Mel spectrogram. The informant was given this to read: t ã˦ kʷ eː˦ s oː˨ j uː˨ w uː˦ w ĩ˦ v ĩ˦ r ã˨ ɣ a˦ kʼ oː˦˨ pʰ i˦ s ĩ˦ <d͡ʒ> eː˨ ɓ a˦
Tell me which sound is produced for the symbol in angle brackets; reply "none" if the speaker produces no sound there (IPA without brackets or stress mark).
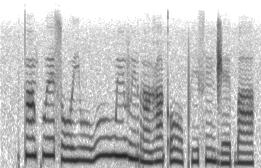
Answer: d͡ʒ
